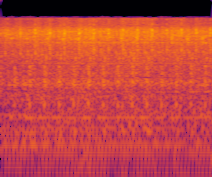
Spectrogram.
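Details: Suzuki Samurai engine idling after oil pump replacement, light sharp knock ticking steadily through the idle over a hissy engine note; knock still present after the repair, bottom-end knock suspected but not proven.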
